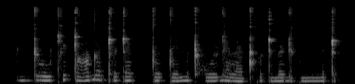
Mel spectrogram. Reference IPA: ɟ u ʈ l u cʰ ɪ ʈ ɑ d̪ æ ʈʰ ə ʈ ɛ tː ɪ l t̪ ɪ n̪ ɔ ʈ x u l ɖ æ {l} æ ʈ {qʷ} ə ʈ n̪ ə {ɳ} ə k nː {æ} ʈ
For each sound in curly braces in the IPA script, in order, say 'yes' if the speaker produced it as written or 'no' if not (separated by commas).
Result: yes, yes, no, no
